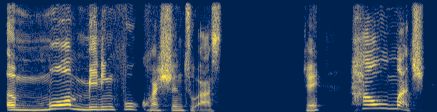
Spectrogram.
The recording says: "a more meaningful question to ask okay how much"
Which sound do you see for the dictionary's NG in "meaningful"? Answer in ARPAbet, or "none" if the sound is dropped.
NG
